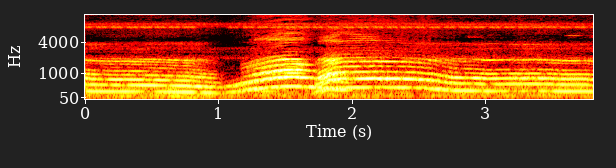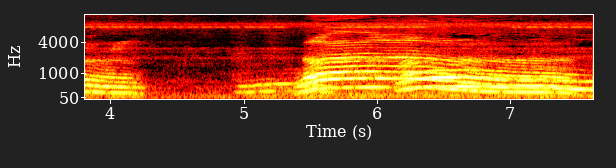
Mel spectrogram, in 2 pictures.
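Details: Cats at night in a territorial standoff, threatening one another with drawn-out, quavering moans that swoop upward and slowly sag, broken by one short silence before the howling resumes.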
